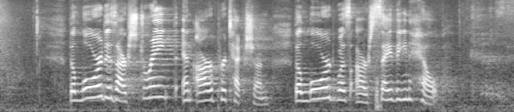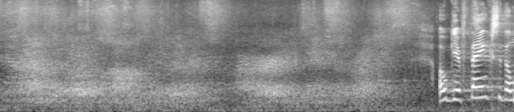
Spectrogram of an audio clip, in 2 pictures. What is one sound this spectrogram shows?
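A man speaks slowly through a microphone in a large echoing hall.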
